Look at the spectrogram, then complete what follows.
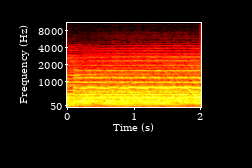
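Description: Ambient background music: sustained chords, with a quick run of repeated notes and a low bass coming in right at the start.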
